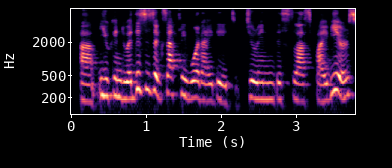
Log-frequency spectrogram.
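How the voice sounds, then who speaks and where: A woman with medium pitch speaks with an Italian accent. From Italy. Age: 40s. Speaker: network marketing distributor. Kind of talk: online training presentation.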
